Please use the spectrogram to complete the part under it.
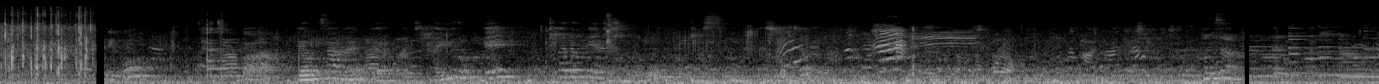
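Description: A crowd murmurs in the open air.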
